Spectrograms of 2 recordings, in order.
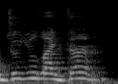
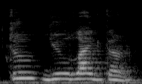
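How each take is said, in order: First: Said in the usual way. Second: "Do you like them?" slower, leaning on "Do"; slow emphatic repeat. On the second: Shown as a demonstration. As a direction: press the "Do" and take your time.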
